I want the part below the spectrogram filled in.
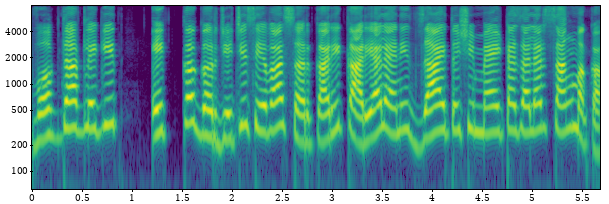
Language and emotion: Goan Konkani, angry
